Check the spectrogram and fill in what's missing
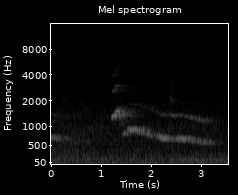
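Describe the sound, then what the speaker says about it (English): Dogs playing outdoors in a grassy, gravel yard let out a rising howl partway through, a couple of long wavering cries over a steady low background hum. "Our dogs are out playing now."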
